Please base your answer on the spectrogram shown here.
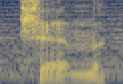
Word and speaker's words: Chim: By the way, I'm pronouncing it Kim because that's how Kirkbride said it was pronounced, and the way Lehman Tuttle said it was pronounced, Chim, as in chimpanzee, sounds worse to my ears.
